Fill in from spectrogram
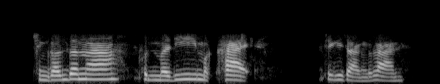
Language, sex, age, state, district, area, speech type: Manipuri, female, 30-45, Manipur, Kangpokpi, urban, conversation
